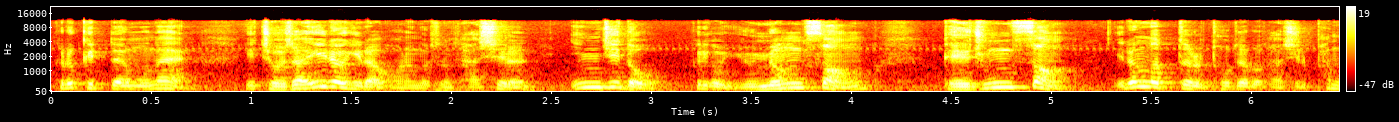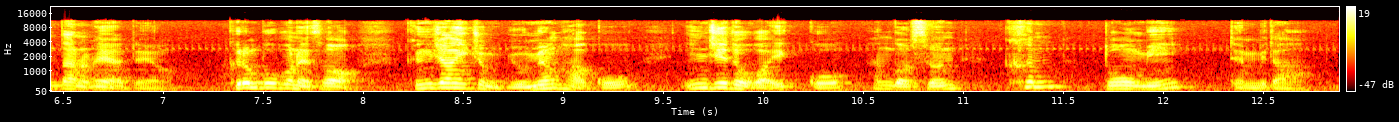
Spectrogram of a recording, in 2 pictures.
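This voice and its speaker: Man lecturing with a lively, animated voice. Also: medium pitch, brisk, few pauses, slight background noise. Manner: explanatory, repeats key phrases, asks and answers own questions. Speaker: book-writing coach.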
